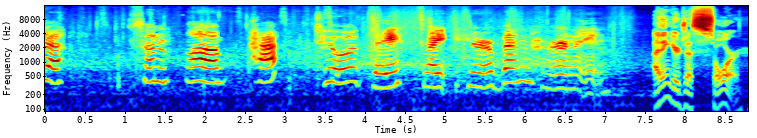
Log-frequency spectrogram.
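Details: Ataxic dysarthria in a young girl with Friedreich's ataxia, a degenerative autosomal-recessive genetic disease. Speech differences have been present since early childhood, with most consonants produced like "h" at age 3–4. Speech has improved with speech therapy.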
